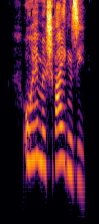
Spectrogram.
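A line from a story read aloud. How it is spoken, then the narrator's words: Young woman exclaiming. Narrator (German): rief die junge Frau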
